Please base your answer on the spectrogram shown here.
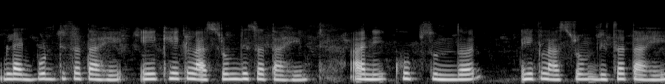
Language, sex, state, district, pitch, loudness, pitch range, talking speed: Marathi, female, Maharashtra, Sindhudurg, 245 Hz, -16 LUFS, 225-250 Hz, 145 wpm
